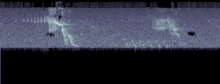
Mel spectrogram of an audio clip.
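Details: Wild blue-black grassquit giving one sharp, high, downward-sweeping buzzy phrase, preceded by quick ticking notes, then a softer, fainter phrase a second and a half later. The lower sounds have been filtered out.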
